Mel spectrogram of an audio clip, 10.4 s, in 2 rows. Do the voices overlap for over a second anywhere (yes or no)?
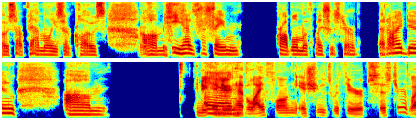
no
